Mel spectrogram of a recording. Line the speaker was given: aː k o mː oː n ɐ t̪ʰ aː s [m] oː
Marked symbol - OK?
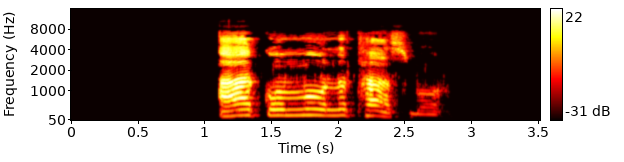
no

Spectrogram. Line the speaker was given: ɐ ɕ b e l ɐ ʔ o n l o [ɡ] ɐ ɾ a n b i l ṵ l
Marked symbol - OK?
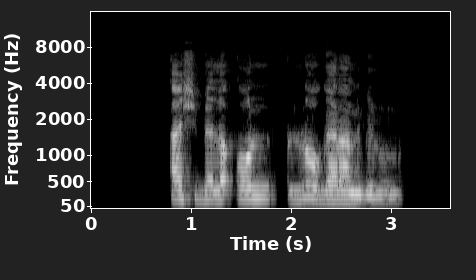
yes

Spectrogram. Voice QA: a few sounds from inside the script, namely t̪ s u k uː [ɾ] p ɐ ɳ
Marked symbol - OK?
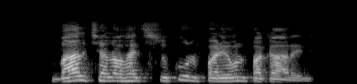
no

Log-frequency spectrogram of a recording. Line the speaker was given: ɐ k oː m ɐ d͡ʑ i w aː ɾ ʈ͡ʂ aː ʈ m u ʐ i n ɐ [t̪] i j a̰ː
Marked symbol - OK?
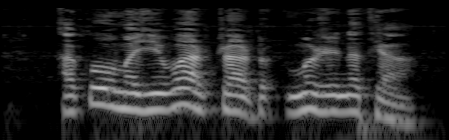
no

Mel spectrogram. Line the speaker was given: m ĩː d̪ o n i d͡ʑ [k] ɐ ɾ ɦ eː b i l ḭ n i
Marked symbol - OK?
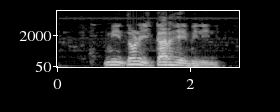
yes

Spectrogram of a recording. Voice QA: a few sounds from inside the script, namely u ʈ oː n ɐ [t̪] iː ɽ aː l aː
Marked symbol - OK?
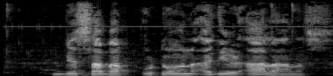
no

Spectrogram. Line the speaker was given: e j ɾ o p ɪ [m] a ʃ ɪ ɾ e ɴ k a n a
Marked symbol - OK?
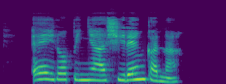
no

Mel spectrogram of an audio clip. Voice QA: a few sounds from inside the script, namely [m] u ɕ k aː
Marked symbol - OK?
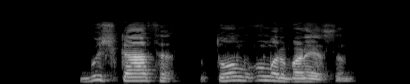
no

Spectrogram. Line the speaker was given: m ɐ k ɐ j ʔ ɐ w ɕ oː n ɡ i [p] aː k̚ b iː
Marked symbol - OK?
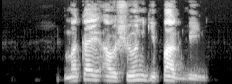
yes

